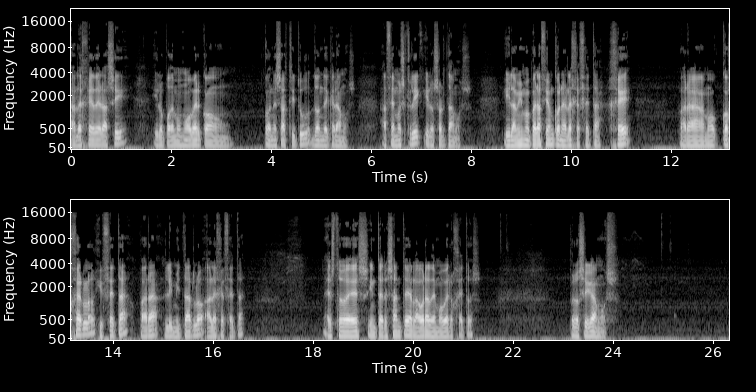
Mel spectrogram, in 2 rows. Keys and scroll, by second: 9.5 g, 13.9 z.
